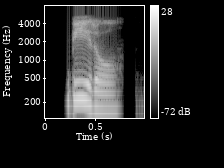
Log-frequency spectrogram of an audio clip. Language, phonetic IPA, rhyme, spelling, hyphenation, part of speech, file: Hungarian, [ˈbiːroː], -roː, bíró, bí‧ró, verb / noun, Hu-bíró.ogg
- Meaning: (verb) present participle of bír: having, possessing, owning; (noun) 1. judge (public judicial official) 2. referee, umpire (official who makes sure the rules are followed during a game)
